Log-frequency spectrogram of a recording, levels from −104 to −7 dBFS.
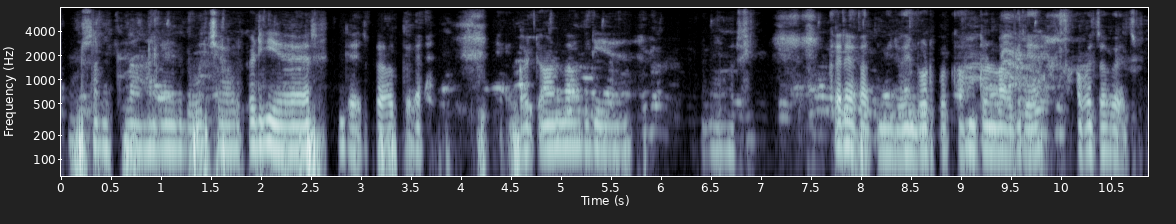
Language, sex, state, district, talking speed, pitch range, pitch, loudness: Rajasthani, male, Rajasthan, Churu, 70 wpm, 125-145 Hz, 130 Hz, -30 LUFS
